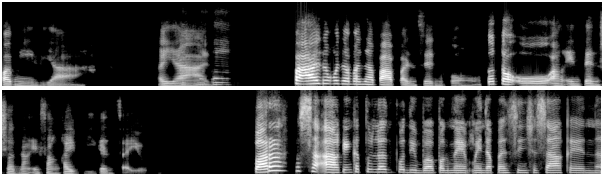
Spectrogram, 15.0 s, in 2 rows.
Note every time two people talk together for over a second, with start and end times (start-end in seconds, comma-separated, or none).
none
